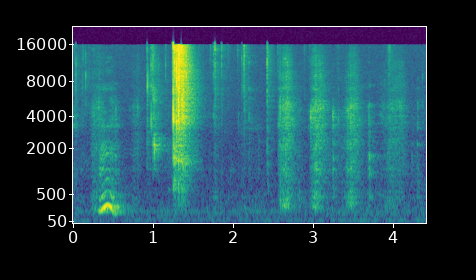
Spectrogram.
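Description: Crunching and chewing a mouthful of light, crisp corn crispbread. There is one loud crunch just over a second in, then several softer crunches, and a brief hum from the eater near the start.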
